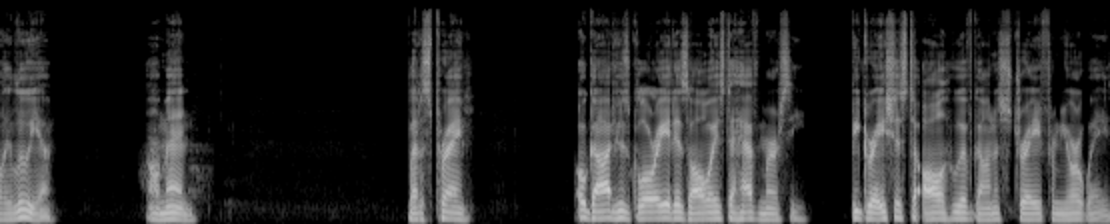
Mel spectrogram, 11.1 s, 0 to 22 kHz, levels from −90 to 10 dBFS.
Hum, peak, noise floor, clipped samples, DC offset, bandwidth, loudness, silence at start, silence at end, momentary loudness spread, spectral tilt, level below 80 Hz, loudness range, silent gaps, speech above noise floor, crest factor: none; -4 dBFS; -86 dBFS; under 0.1%; under 0.1%; 18 kHz; -19 LUFS; 0 s; 0 s; 11 LU; -5.5 dB/octave; -56 dBFS; 7 LU; none; 68 dB; 18 dB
